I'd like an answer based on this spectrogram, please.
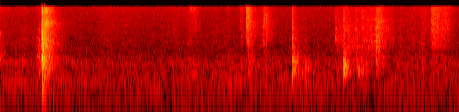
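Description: Items and packaging being handled in a cardboard subscription box: one sharp tap about half a second in, then a few soft scattered rustles and clicks.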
